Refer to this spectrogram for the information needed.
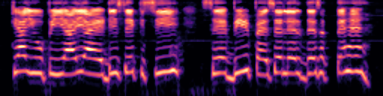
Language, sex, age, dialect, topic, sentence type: Hindi, female, 18-24, Awadhi Bundeli, banking, question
